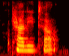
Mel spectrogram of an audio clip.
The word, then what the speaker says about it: Kalyta: ähm, mein nächstes ist Kaljata. – Wie schreibt man das? Äh, oder Ka Kalita. Ähm, K-A-L-Y-T-A. Ja, Kalita.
